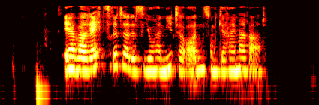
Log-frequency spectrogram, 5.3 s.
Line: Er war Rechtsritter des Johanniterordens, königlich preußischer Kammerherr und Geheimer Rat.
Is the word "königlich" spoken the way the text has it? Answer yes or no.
no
